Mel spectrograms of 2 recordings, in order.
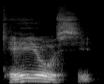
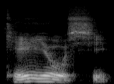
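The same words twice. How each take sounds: The two takes are said the same way.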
